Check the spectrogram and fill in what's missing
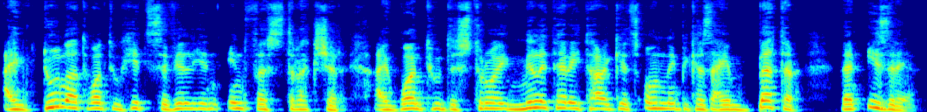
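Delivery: deliberate mock Iranian accent. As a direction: state it firmly in a put-on Iranian accent. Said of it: "so hard to say in this accent".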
